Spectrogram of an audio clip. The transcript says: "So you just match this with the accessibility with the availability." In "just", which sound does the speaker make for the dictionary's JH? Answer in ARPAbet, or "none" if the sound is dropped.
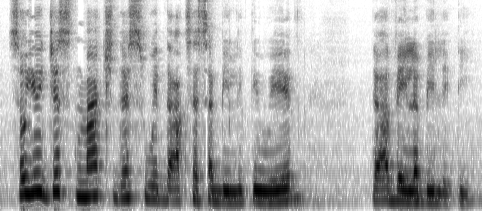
JH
